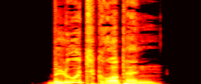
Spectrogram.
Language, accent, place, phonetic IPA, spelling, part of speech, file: German, Germany, Berlin, [ˈbluːtˌɡʁʊpn̩], Blutgruppen, noun, De-Blutgruppen.ogg
- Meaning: plural of Blutgruppe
